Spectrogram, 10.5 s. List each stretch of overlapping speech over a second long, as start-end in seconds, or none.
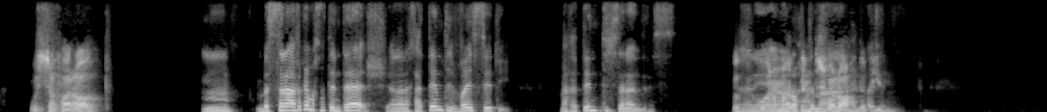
7.4-9.0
